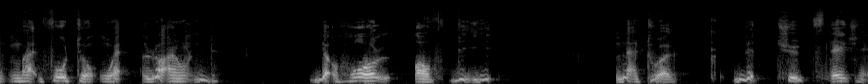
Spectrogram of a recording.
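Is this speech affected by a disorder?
Yes: spastic paraplegia with essential tremor.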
